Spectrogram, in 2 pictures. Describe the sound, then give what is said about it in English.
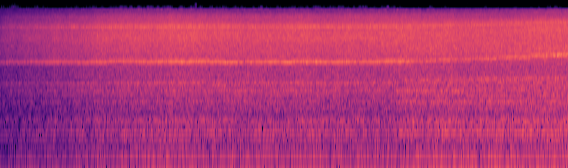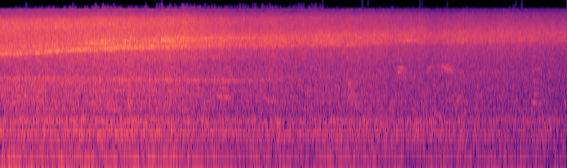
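A jet airplane takes off at Tokyo International Airport, its deep roar swelling and holding steady while a high turbine whine climbs in pitch, then the noise gradually eases near the end. “Sony Stereo now takes you into the air with the sound of a jet taking off at Tokyo International Airport.”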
